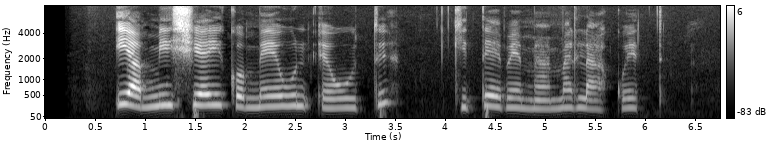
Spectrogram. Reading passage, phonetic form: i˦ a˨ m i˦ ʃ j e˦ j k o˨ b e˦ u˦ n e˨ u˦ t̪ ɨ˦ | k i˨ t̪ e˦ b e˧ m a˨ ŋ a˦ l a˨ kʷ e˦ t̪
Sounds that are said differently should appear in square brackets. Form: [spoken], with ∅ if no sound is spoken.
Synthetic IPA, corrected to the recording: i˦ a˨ m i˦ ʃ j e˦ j k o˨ [m] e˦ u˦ n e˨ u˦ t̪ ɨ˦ | k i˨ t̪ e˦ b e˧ m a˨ [m] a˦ l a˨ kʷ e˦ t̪

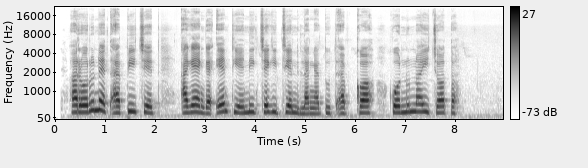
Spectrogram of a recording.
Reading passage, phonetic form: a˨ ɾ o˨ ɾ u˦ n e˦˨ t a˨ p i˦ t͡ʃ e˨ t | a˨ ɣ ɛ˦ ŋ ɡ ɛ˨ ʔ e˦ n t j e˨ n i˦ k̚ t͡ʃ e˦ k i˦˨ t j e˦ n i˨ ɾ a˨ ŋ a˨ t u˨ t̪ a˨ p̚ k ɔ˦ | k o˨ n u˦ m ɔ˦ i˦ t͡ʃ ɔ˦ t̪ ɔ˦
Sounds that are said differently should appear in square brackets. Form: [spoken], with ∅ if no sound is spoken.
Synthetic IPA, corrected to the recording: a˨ ɾ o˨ ɾ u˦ n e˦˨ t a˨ p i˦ t͡ʃ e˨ t | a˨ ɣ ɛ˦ ŋ ɡ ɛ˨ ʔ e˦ n t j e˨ n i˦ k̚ t͡ʃ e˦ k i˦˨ t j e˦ n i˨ [l] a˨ ŋ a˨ t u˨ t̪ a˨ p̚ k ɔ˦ | k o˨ n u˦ [n] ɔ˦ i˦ t͡ʃ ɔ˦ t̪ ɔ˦

